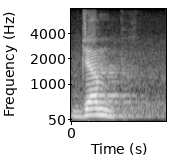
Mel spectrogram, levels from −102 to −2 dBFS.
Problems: constant background noise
